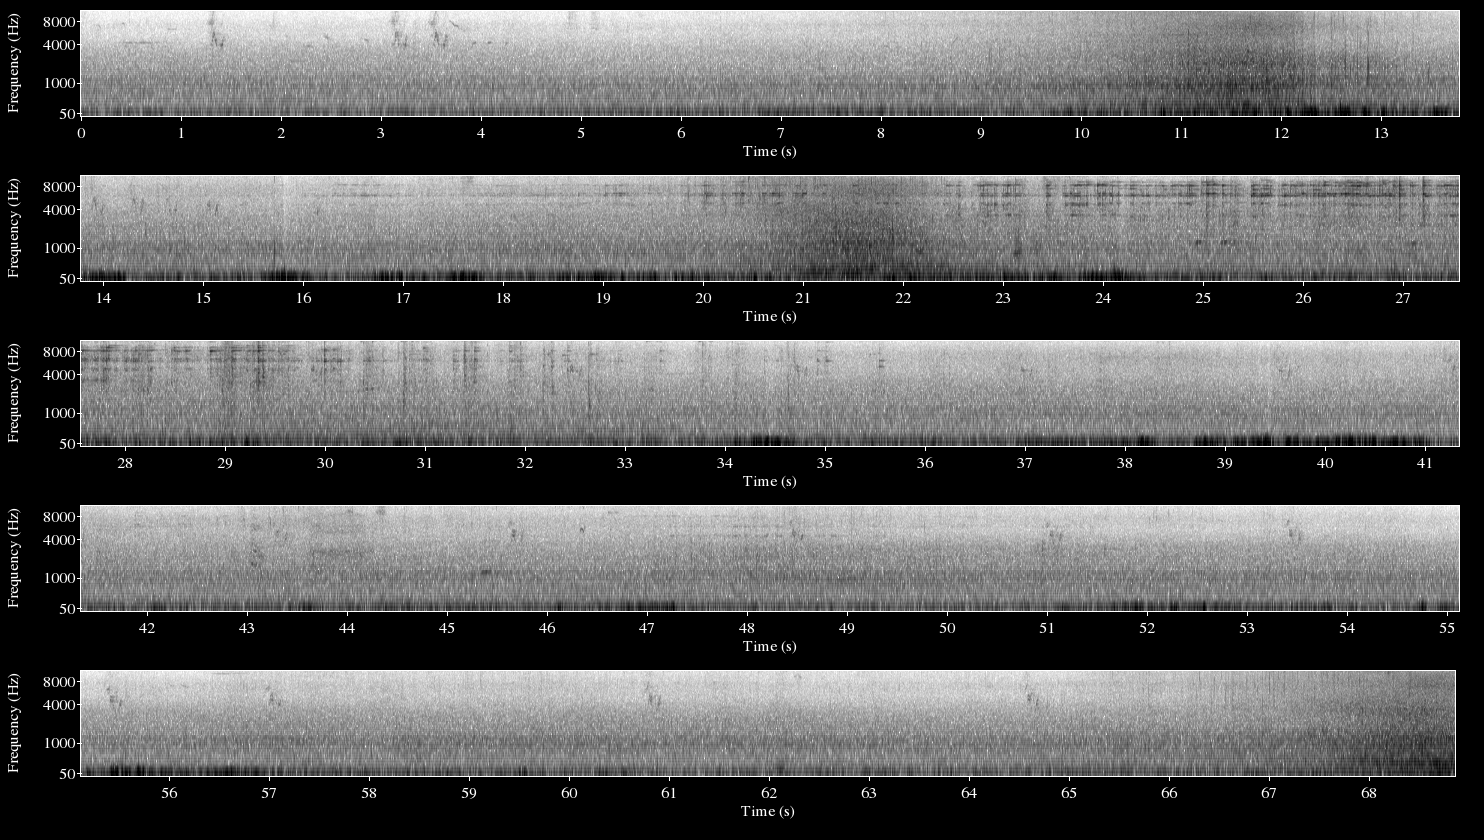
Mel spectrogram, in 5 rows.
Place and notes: {"title": "ул. 50-летия ВЛКСМ, Челябинск, Челябинская обл., Россия - Morning, traffic, cars, tram, flying plane", "date": "2020-02-21 10:06:00", "description": "Recorded at one of the major intersections of the Chelyabinsk microdistrict. Morning of the working day.\nZoom F1 + XYH6", "latitude": "55.24", "longitude": "61.38", "altitude": "208", "timezone": "Asia/Yekaterinburg"}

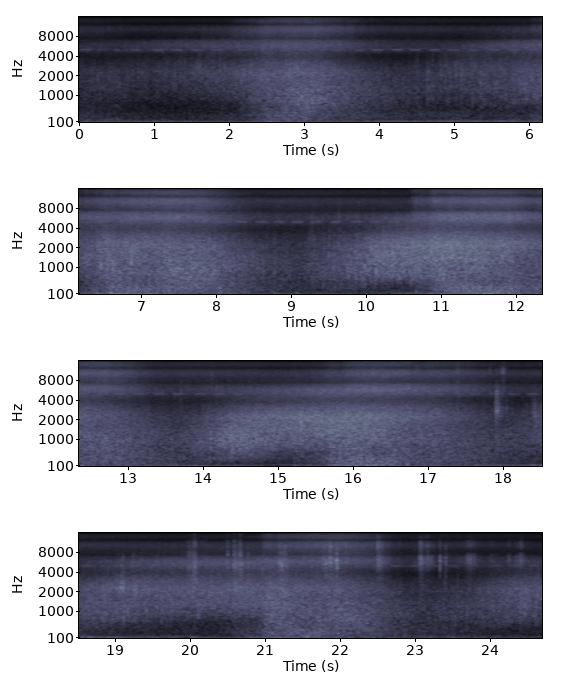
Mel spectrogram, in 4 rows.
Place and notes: {"title": "Kalkan, Turkey - 915f waves on a pebbly beach", "date": "2022-09-21 20:05:00", "description": "Binaural recording of waves on a pebbly beach.\nBinaural recording made with DPA 4560 on a Tascam DR 100 MK III.", "latitude": "36.26", "longitude": "29.42", "altitude": "260", "timezone": "Europe/Istanbul"}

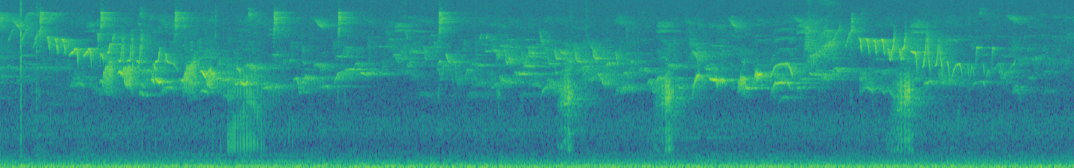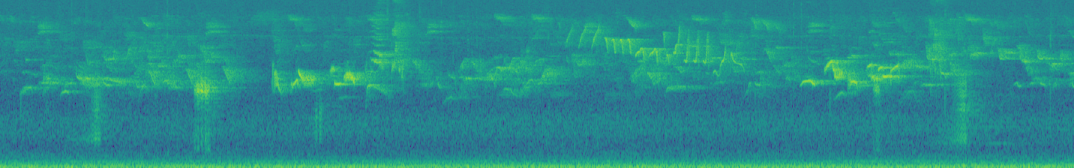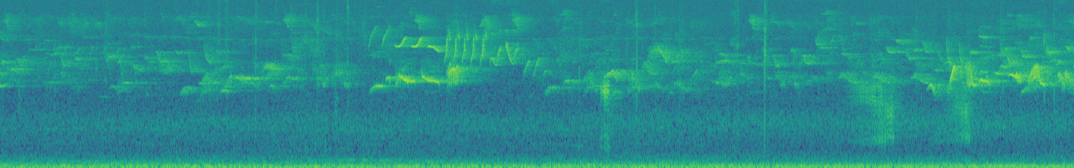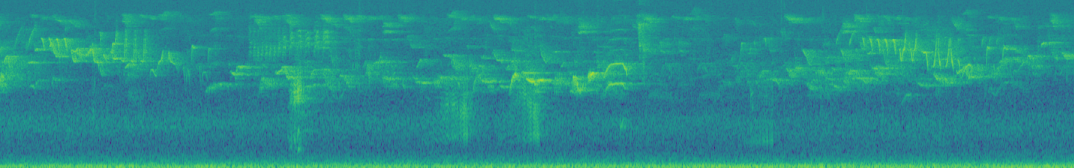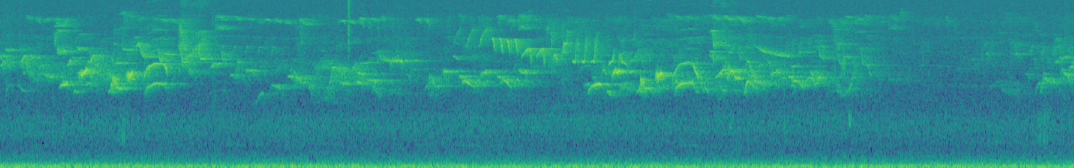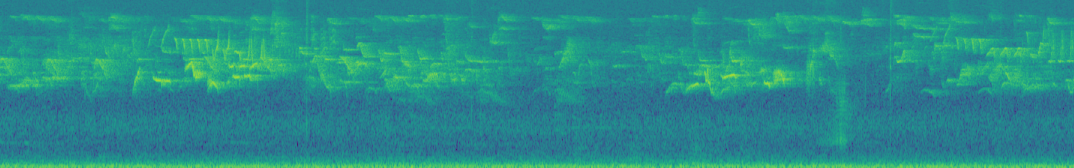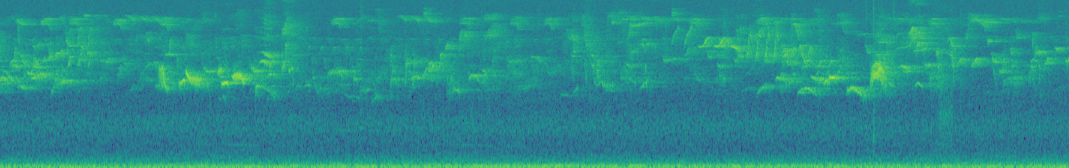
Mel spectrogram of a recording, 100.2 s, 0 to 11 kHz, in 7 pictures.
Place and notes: {"title": "Königsheide, Berlin - forest ambience at the pond", "date": "2020-05-23 06:00:00", "description": "6:00 drone, cars, s-bahn trains, frogs, more birds, some bathing", "latitude": "52.45", "longitude": "13.49", "altitude": "38", "timezone": "Europe/Berlin"}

